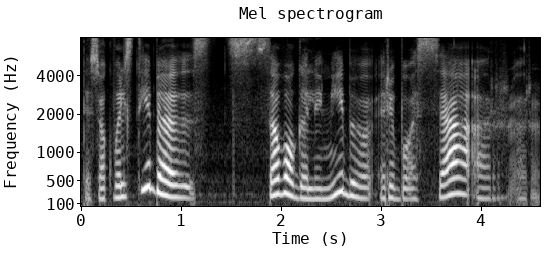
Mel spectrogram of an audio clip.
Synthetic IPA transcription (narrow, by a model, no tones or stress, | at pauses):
t̪ʲiɛsʲoːkʋɐlʲsʲt̪ʲiːbʲeː | sɑːʋoːɡɐlʲɪmʲiːbʲʊɾʲɪboɔsʲɛɐrɐ̰r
